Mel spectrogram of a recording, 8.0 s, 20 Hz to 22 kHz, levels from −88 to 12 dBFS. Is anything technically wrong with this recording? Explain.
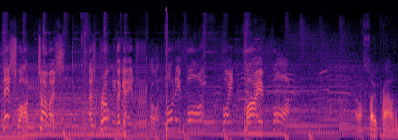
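Yes, there are three kinds of fault.

Repeated buffer: at 0.60 to 0.68 s, 2.80 to 2.92 s, 4.16 to 4.28 s and 5.96 to 6.00 s the sound stutters. One short fragment plays again and again with an abrupt join each time: twice extra in the first, three times in the second and third, and once in the last. Each repeated slice fits a 40 ms playback buffer. New audio arrived late, so the device replayed the last buffer, and roughly 40 to 100 ms of fresh audio is lost at each spot.

One channel drops out: from 2.52 to 4.89 s, and again from 5.25 s to the end, the sound abruptly falls by about 6 dB, as if half of it has vanished. The likely cause is one stereo channel going missing. When the remaining signal is summed to mono, material shared by both channels drops by about 6 dB, and anything present only in the missing channel disappears entirely.

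Damaged data in a compressed stream: between 3.31 and 3.35 s there is a brief glitch. Part of the encoded stream was corrupt there, so the decoder misread or rejected those frames, lost sync and had to hunt for the next valid frame header before normal playback resumed.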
